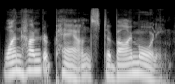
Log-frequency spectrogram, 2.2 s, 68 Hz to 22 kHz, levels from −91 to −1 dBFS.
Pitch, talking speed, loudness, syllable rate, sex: 135 Hz, 165 wpm, -18 LUFS, 4.2 syllables/s, female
